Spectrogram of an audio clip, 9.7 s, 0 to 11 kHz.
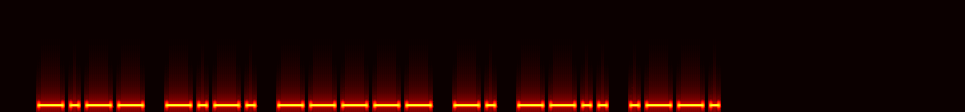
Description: Morse code, heard as a keyed tone, about 16 wpm, 700 Hz. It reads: YC0NZP
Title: DXCC-100 Call Signs - 6 Characters - Repeated 2x - 15wpm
